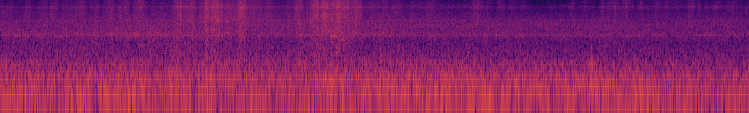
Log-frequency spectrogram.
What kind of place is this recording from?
car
